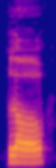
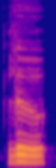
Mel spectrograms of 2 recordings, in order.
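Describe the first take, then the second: First: The vowel is pronounced as o. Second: The vowel is pronounced as u. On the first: This is the standard form of the particle. "tend to pronounce the prepositions" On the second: This is how young dialect speakers say it.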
